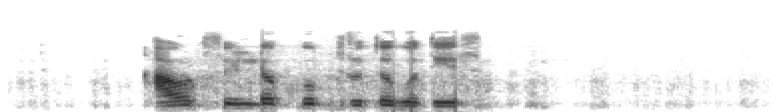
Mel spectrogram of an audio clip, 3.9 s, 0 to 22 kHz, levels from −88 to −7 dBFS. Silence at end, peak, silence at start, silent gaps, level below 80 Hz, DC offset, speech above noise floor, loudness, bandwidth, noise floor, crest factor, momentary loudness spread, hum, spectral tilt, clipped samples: 1.5 s; -8 dBFS; 0.7 s; none; -64 dBFS; under 0.1%; 45 dB; -27 LUFS; 7.2 kHz; -72 dBFS; 24 dB; 7 LU; none; -4.5 dB/octave; under 0.1%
